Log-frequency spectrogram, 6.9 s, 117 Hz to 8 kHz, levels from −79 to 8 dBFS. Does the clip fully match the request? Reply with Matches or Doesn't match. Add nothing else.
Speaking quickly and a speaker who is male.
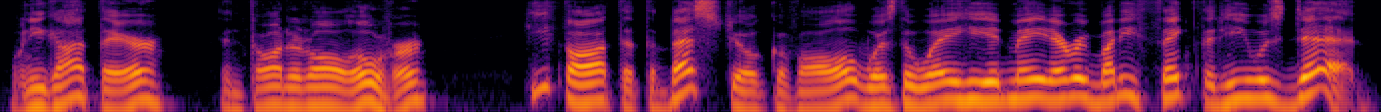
Matches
